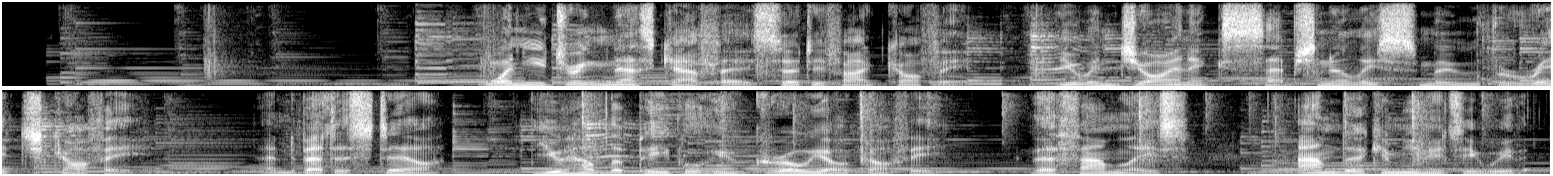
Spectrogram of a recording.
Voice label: Coffee Commercial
